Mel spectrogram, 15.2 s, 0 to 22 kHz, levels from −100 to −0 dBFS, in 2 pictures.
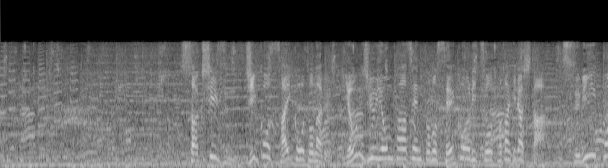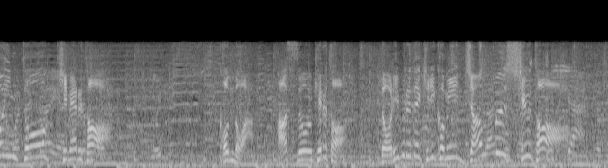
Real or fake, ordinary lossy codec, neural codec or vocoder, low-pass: real; none; none; none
